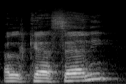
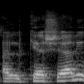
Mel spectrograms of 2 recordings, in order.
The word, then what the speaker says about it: al-Kasani: Comme il rapporte l'imam Al-Kasani, certains prononcent Al-Kashani, dans son livre Bada'i'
